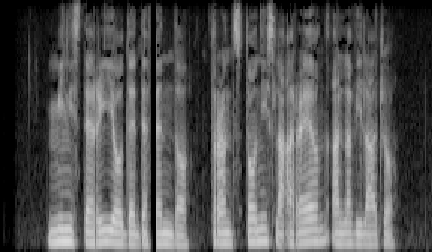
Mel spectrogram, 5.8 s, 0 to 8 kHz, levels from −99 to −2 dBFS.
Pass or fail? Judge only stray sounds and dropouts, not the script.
fail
